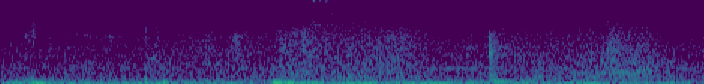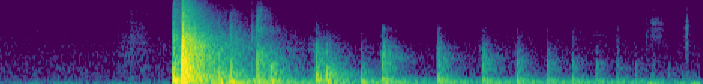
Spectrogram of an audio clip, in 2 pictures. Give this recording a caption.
Weights dropped
Heavy rubber weights impacting tile floor
Floor, Impact, OWI, Rubber, Weights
